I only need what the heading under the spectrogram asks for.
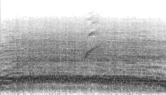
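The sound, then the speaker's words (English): A studio audience cheers loudly and steadily to vote in a poll on whether someone acted amorally, a dense roar of many voices with whoops and yells rising above it, sustained throughout without pause. “If you think he acted amorally, I did. Cheer now.”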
